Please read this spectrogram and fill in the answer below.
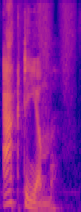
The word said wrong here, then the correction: actinium: Oh, I'm sorry. It's actinium. Wait, now I can't even pronounce this. Actinium. Actinium. Not actium. Just actinium.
